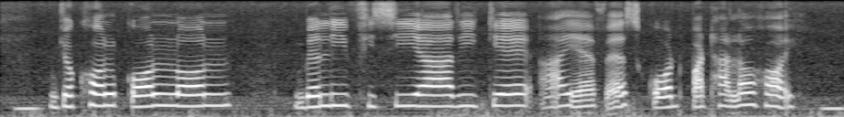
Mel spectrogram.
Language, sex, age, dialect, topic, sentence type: Bengali, female, 25-30, Jharkhandi, banking, statement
